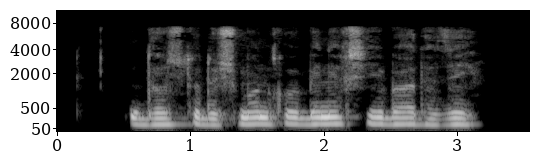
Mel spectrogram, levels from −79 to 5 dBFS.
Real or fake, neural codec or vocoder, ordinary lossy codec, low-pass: real; none; AAC, 64 kbps; 7.2 kHz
